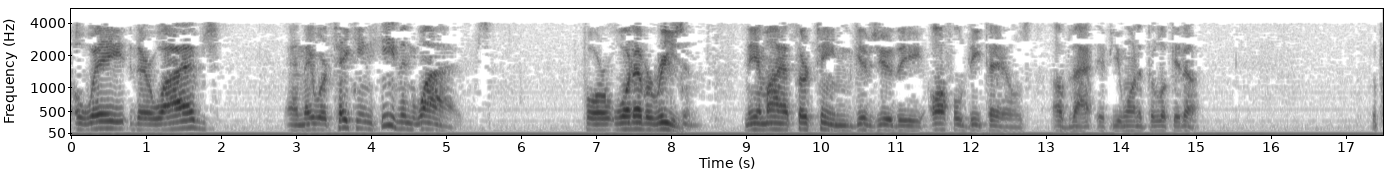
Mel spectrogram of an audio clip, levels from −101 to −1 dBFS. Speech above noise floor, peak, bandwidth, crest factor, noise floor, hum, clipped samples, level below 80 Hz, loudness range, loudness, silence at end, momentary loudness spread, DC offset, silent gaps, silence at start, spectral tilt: 38 dB; -10 dBFS; 4.3 kHz; 22 dB; -69 dBFS; none; under 0.1%; -76 dBFS; 10 LU; -31 LUFS; 0 s; 17 LU; 0.4%; none; 0 s; -8.5 dB/octave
